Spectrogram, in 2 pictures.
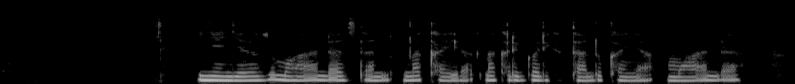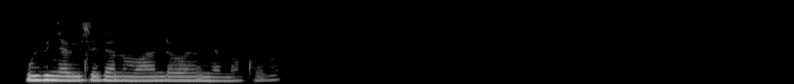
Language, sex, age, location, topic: Kinyarwanda, female, 18-24, Musanze, government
